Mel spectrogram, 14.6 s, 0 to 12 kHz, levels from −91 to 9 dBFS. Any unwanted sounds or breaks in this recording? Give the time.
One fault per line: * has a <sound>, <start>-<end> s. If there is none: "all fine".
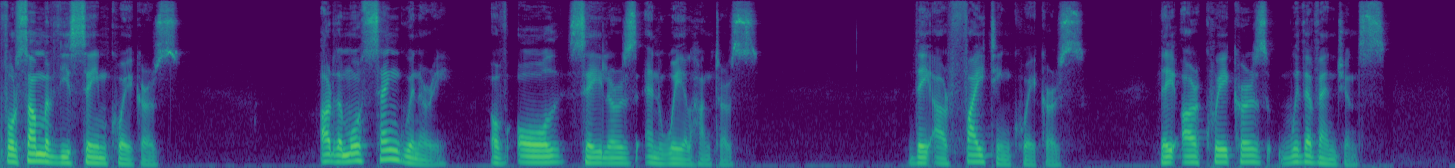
all fine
